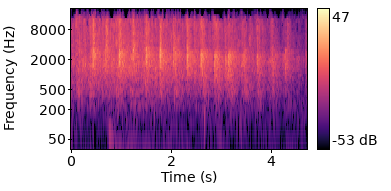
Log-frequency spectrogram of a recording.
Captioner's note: audience clapping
